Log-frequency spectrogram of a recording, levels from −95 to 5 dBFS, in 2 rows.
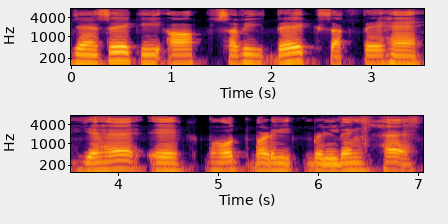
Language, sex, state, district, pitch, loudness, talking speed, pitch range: Hindi, male, Madhya Pradesh, Bhopal, 125 Hz, -16 LUFS, 110 wpm, 125-135 Hz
